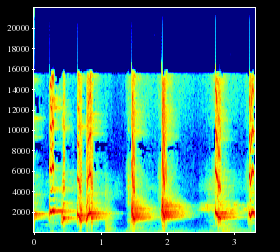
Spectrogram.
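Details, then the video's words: Sooty-headed bulbul fighting song used to provoke other birds into singing: loud bubbly whistled phrases around two kilohertz, short slurred notes in bursts separated by brief pauses. "KICAU SUARA trucukan gacor TARUNG ROPEL PANJANG"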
